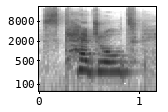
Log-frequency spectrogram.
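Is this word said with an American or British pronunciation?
American. It is said with an American pronunciation. "is the American one"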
